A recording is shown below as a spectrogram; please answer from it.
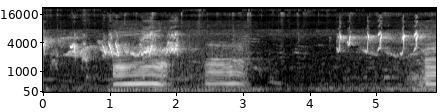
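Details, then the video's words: Tame cattle heading to the shed alongside the herd: two steady, sustained moos, each about a second long, followed by sharp high bird chirps. "suara sapi moo,perjalanan sapi lembu jinak menuju kandang bersama kawanannya"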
